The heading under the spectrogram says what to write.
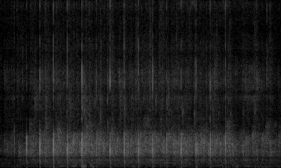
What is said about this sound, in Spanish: Solicito un fuerte aplauso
